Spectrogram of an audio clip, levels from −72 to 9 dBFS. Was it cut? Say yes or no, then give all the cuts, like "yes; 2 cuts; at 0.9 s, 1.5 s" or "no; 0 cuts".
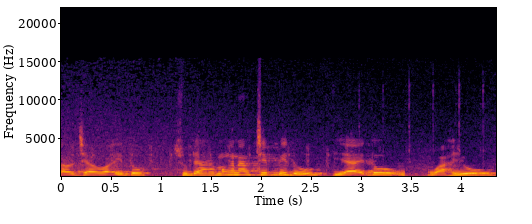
yes; 3 cuts; at 1.0 s, 2.6 s, 3.4 s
